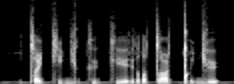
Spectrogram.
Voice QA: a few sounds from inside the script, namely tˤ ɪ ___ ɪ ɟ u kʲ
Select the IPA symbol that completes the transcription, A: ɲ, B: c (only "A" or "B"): B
